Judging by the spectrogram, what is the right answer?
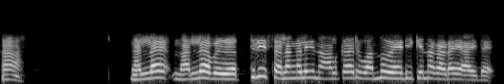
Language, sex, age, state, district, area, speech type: Malayalam, female, 60+, Kerala, Pathanamthitta, rural, conversation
